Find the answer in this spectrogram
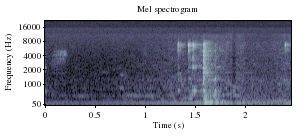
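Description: A few quick computer mouse clicks grouped about one and a half seconds in, over a faint steady low hum.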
